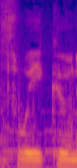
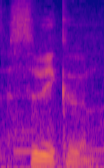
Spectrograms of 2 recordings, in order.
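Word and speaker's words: Suicune: it's it's ente and it's not suun it's suun it's different it like believe me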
